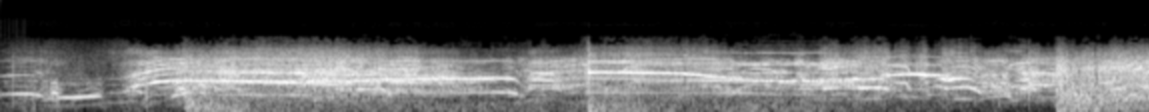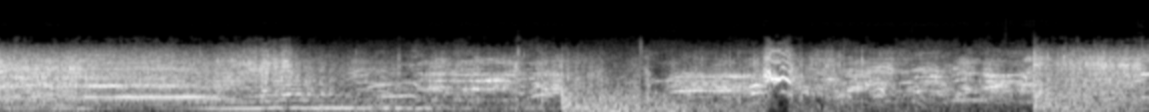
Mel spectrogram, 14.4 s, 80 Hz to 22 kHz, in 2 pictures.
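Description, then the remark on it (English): Many people scream and shriek in panic, high wailing voices overlapping continuously amid loud rumbling, crashing blasts and chaotic background noise, like a frantic crowd fleeing a disaster scene, in the original 1954 Japanese Godzilla (Gojira) monster movie. “Well, that's not the original, but the Godzilla, you know, the original Godzilla is looked on as a campy, scary monster movie, but the 1954 Japanese original is more than just screams, but there are a lot of screams.”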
